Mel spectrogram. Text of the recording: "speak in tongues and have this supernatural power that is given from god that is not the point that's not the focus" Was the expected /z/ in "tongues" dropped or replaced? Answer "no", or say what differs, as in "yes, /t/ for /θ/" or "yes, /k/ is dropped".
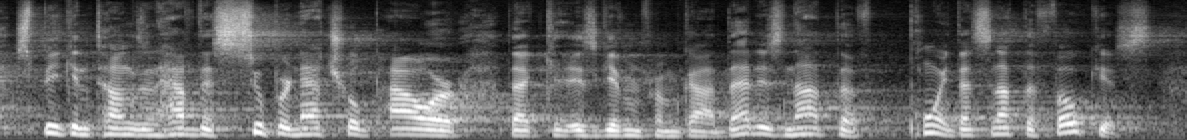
no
